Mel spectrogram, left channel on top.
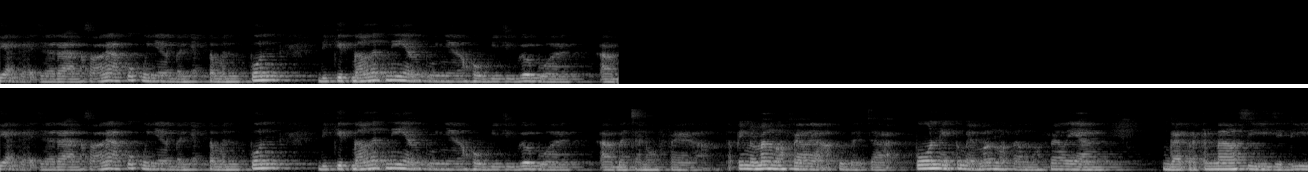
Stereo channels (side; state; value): left; drops out; at 6.2 s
